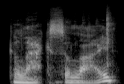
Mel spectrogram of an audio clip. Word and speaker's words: galaxolide: wonderful 80 galaxolide oops not Galax galaxolide Now isn't it interesting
